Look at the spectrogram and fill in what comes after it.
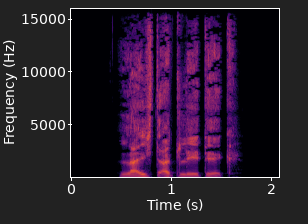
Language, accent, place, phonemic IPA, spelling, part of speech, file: German, Germany, Berlin, /ˈlaɪ̯çt.atˌleːtɪk/, Leichtathletik, noun, De-Leichtathletik.ogg
- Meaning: track and field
